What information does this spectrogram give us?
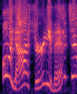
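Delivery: sing-song Minnesota accent done properly. Shown as a demonstration. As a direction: show him how a real Minnesotan says it. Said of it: "You didn't say it right".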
